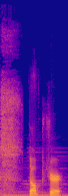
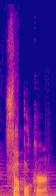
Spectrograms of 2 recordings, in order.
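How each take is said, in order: First: The word comes out sounding like sculpture. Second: The word comes out sounding like sepulcher. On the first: The speaker calls it wrong. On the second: The speaker calls it right.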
